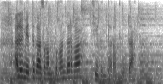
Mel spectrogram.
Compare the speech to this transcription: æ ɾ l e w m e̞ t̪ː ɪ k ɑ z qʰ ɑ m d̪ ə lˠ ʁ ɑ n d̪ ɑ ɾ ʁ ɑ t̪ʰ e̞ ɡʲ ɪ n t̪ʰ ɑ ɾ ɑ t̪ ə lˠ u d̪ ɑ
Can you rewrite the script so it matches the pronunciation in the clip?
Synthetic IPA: æ l e w m e̞ t̪ː ɪ k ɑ z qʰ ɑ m t̪ ə lˠ ʁ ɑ n d̪ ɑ ɾ ʁ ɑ t̪ʰ e̞ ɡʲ ɪ n t̪ʰ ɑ ɾ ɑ t̪ ə lˠ u d̪ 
